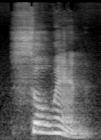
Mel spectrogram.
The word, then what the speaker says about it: Samhain: Now, Halloween is an ancient Celtic festival called Samhain. It's pronounced S-O-W-N, and it is from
